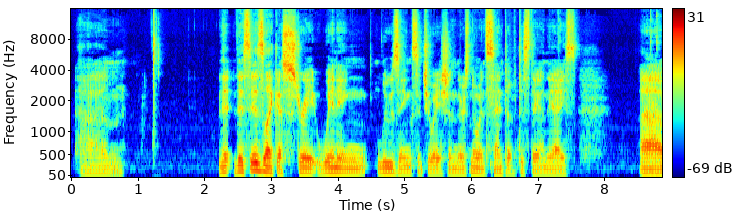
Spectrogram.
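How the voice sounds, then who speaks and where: A man co-hosting a casual sports podcast, speaking hesitantly with many pauses and filler sounds. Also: deep voice, no room sound. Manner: hesitant, many ums and uhs. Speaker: podcast co-host.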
